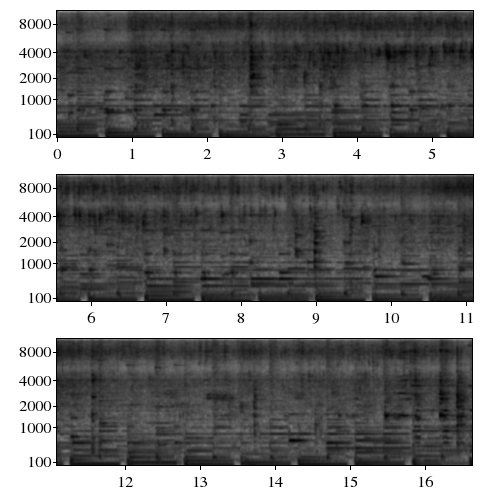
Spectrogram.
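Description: Garlic and diced vegetables and hotdog sizzling in hot oil in an aluminium wok, as the vegetables are tipped in. Background music with a steady bass beat runs loudest underneath.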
